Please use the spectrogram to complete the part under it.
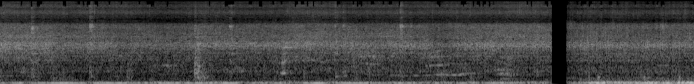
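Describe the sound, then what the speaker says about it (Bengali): Fried potatoes being sautéed in spice paste in a home kitchen for rohu fish curry, a steady close sizzle and hiss with faint stirring scrapes, running continuously with a brief dropout near the end. "মশলার মধ্যে ভেজে রাখা আলুগুলো দিয়ে খুব সুন্দর করে এরকম করে কষিয়ে নিতে হবে"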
